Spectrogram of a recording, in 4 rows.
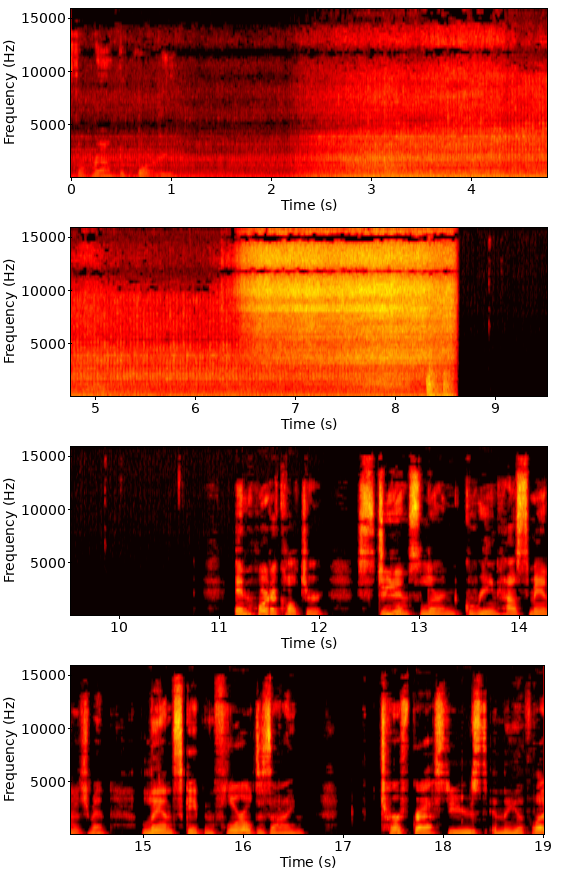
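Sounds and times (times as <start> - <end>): diesel engine under load: 0.0 - 8.6.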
